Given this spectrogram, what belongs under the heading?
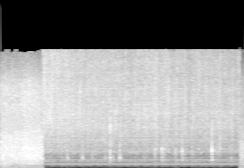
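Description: Tomato masala for mushroom masala curry cooks uncovered in a pan, giving a steady, close sizzle with faint stirring scrapes, and no talk.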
